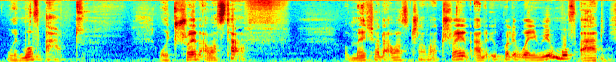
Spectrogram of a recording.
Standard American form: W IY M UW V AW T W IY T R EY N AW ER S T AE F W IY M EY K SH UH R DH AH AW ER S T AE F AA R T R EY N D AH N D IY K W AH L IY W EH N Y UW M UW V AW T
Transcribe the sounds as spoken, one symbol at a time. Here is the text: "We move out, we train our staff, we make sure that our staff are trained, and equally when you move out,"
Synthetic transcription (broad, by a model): W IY M UW V AW T W IY T R EY N AW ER S T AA F W IY M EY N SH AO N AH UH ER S T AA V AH L T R EY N AH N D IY K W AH L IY W EH N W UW M UW V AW T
